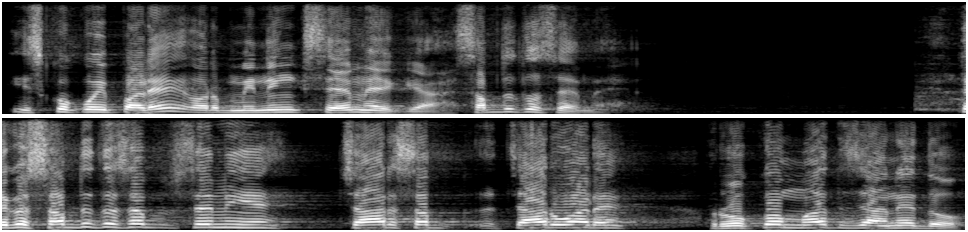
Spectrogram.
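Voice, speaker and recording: His voice is high-pitched and his pace measured as this middle-aged man conducts a public speaking workshop before a live audience. The tone is conversational, English phrases are mixed in, and everyday examples back up what he says.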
